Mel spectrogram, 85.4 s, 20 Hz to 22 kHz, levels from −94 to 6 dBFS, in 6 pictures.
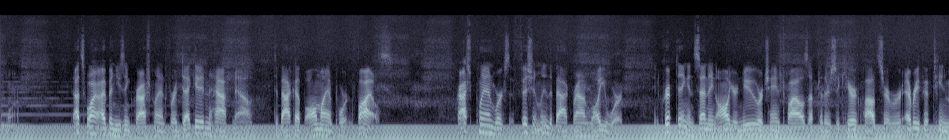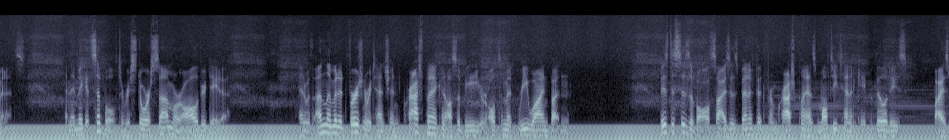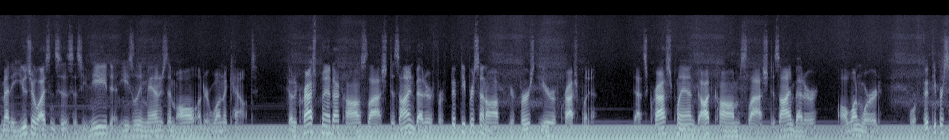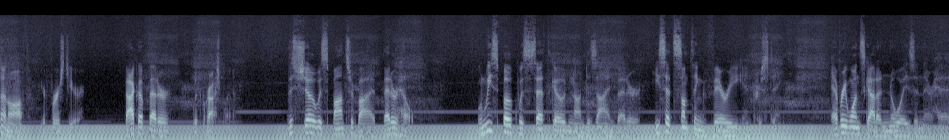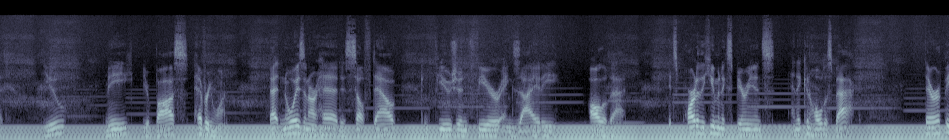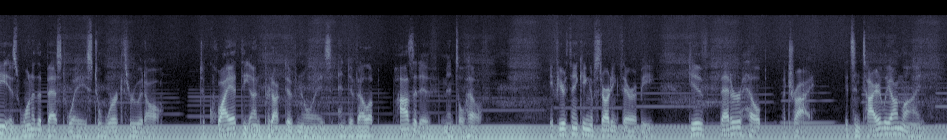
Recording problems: electrical hum; noticeable; throughout; 50 Hz, 10 dB below the speech
background music; faint; throughout; 25 dB below the speech
hiss; faint; throughout; 25 dB below the speech

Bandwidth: 14.5 kHz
